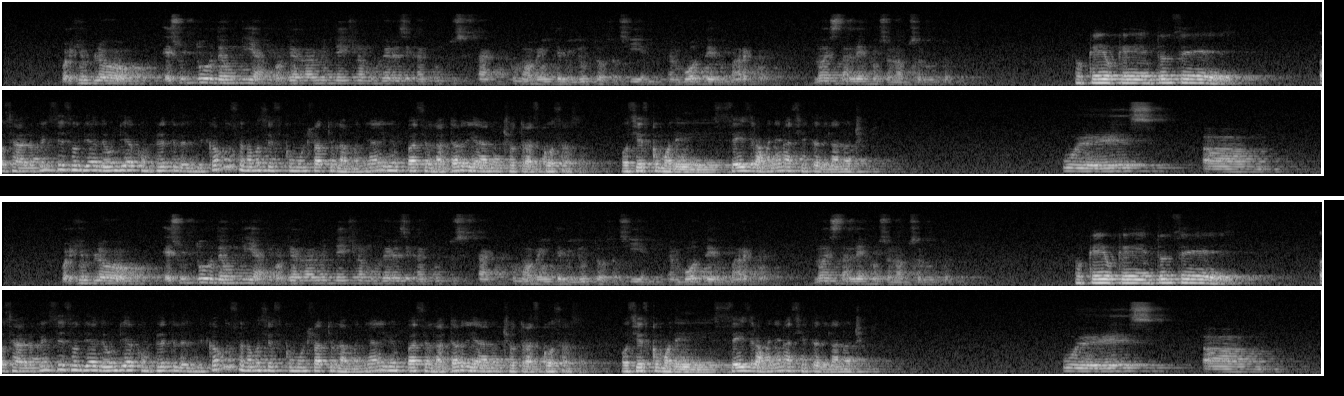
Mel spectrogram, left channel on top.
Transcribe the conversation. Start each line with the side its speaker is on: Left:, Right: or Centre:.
Left: por ejemplo, es un tour de un día, porque realmente Isla Mujeres de Cancún pues está como a 20 minutos, así, en, en bote, en barco. No está lejos en lo absoluto.
Right: Ok, ok, entonces... O sea, lo que dices es un día de un día completo le dedicamos o nada más es como un rato en la mañana y un paso en la tarde y en la noche otras cosas. O si es como de seis de la mañana a siete de la noche.
Left: Pues... am,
